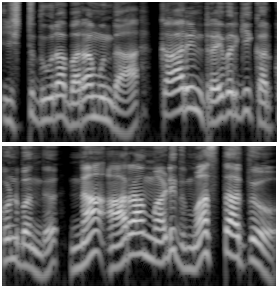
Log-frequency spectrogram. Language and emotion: Kannada, happy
